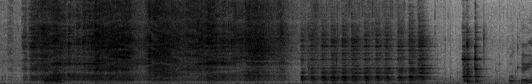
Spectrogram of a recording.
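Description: Hot golden-brown tempering for vegan dal poured gradually into the pot, giving a loud, broad sizzle and hiss that holds for several seconds, then breaks into crackling, spattering bursts that fade toward the end.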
